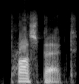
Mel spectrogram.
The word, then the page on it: prospect: American English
